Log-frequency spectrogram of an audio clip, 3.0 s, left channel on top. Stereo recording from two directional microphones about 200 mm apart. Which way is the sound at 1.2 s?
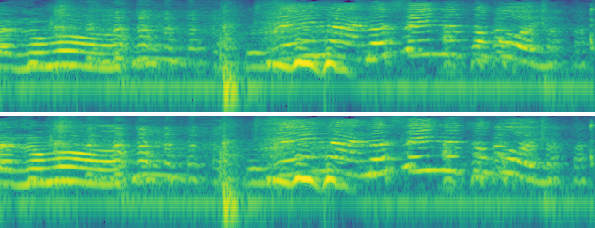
10° left (ahead or behind).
